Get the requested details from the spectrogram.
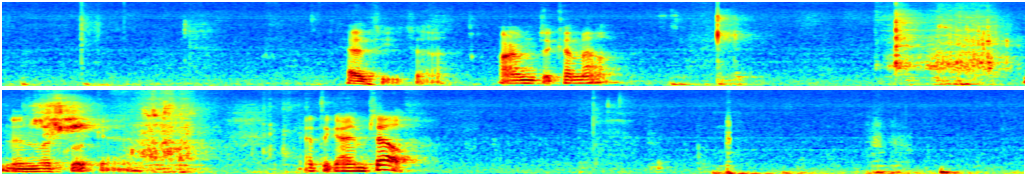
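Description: Plastic toy parts click and snap as they are handled.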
